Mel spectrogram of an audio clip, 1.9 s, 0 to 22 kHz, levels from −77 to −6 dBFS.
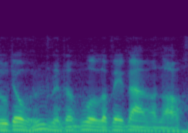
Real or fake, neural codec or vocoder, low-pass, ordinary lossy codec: fake; codec, 16 kHz, 0.5 kbps, FunCodec, trained on LibriTTS, 25 frames a second; 7.2 kHz; AAC, 96 kbps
